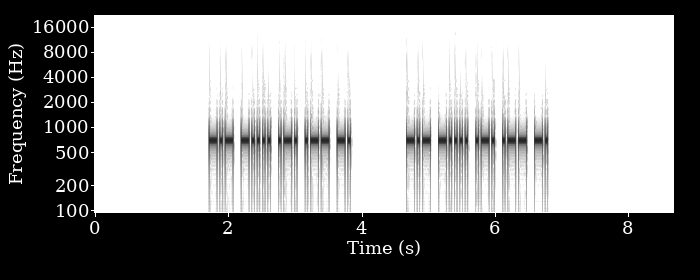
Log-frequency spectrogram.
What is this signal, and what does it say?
Morse code, heard as a keyed tone, about 32 wpm, 700 Hz. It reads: K6RWN K6RWN
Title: USA Call Signs - 5 Characters - Repeated 2x - 30wpm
